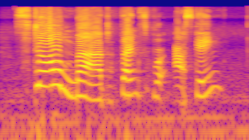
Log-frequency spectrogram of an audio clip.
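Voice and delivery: loud bellowing voice. Uncle Eric answers Snorri's question about Auntie Agnetha, bellowing. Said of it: "bellowed Uncle Eric".

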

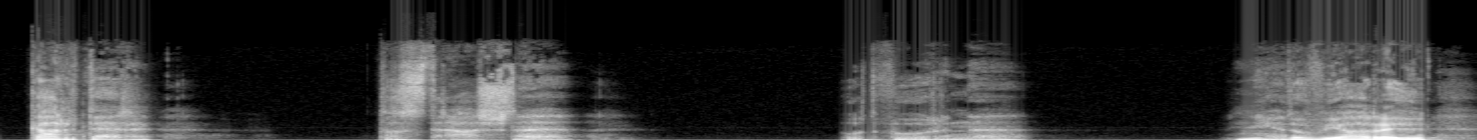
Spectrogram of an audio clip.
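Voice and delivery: frantic, fevered, agitated voice. A man calls up from underground to his friend, in feverish tones. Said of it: "rozgorączkowane tony".

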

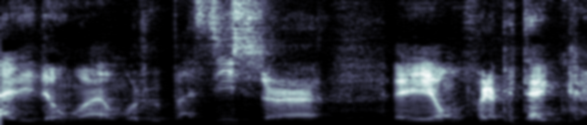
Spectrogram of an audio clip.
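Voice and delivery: accent from Marseille. Joking about doing it in a humorous way, in a put-on Marseille accent. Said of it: "peut-être le petit accent marseillais, parce que c'est rigolo".

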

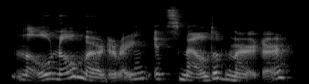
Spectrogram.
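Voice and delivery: talking crow bird creature character voice. A game master voices a crow answering a player's questions, talking crow voice. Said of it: "One flutters over to you and starts pecking at the food in your hand".

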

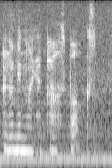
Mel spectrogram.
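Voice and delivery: soft, unvoiced whisper.

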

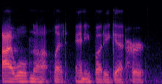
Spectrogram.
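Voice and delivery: completely deadpan. Narrating Tom's reply to Al's comment, completely deadpan. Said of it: "completely deadpan".

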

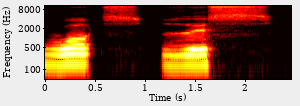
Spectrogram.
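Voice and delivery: very deep, hollow, soft, bell-like voice. Narrator reads the sleepy lion's question to Alice, in a deep, hollow tone. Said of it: "speaking in a deep, hollow tone".

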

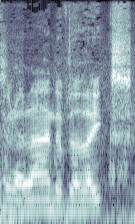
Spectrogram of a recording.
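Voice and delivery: ordinary delivery

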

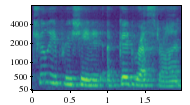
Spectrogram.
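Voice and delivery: usual speaking voice

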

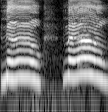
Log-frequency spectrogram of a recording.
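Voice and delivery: very high, frantic, desperate cry, drawn-out "no". Retelling trying to stop a game in a panic: mock-desperate tone. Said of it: "numa entonação de desespero".

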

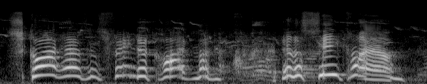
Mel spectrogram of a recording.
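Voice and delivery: put-on very high, drawn-out, tearful crying scream. Retelling a phone call from a wife about a child's trapped finger: imitating someone crying and screaming. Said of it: "crying, screaming".

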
